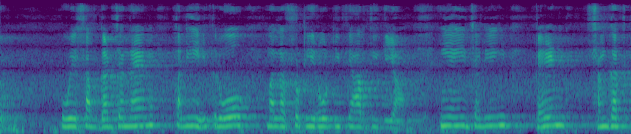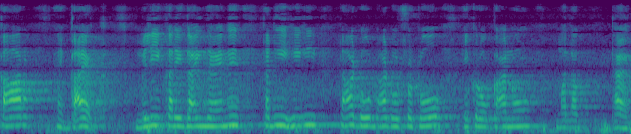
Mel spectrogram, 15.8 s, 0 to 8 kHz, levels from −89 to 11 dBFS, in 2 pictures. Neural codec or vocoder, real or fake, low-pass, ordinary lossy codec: none; real; 7.2 kHz; AAC, 32 kbps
